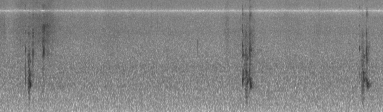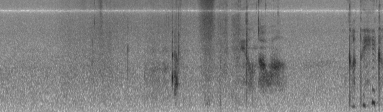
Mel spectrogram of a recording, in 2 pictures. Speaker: hiccups, baby. You look like you're not sure what to do.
